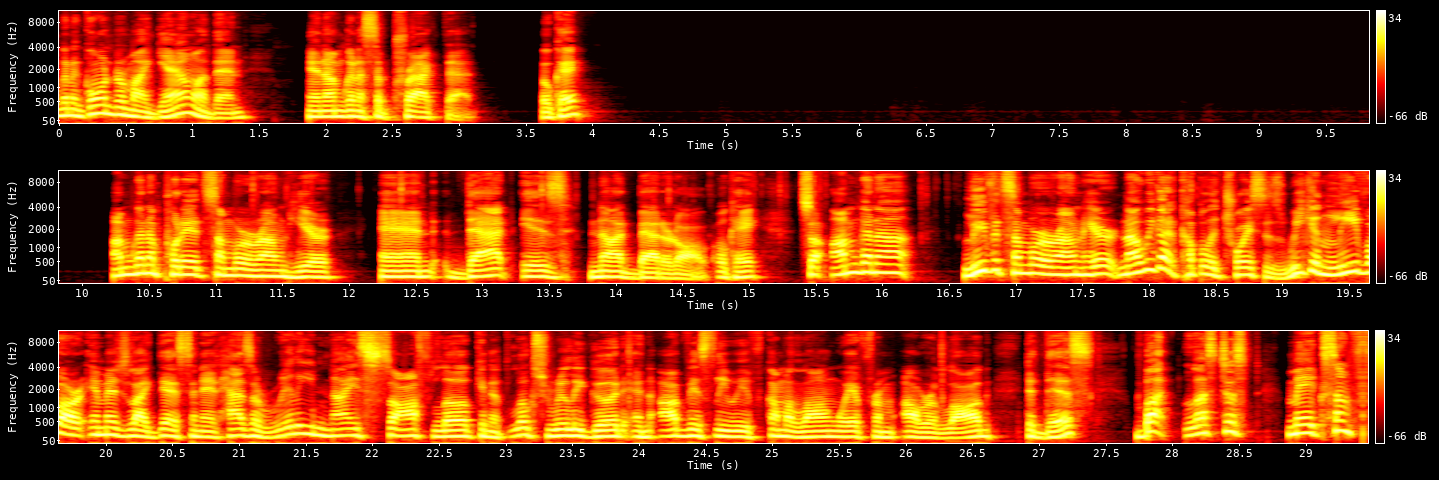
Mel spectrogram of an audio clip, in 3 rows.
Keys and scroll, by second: 13.4 super+d, 18.4 super+d, 23.9 \, 27.5 super+d.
